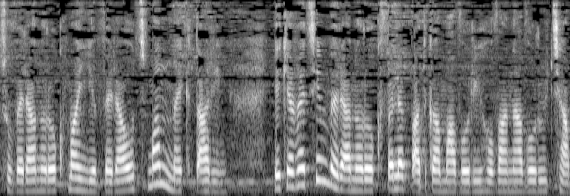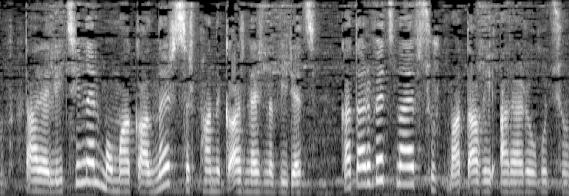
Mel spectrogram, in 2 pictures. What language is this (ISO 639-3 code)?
ron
